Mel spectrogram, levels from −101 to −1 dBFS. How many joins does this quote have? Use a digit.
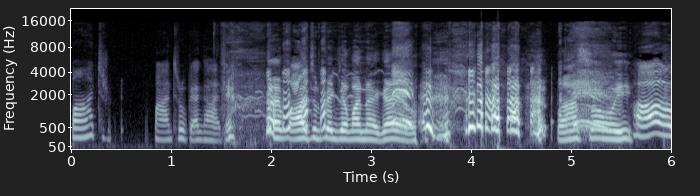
0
